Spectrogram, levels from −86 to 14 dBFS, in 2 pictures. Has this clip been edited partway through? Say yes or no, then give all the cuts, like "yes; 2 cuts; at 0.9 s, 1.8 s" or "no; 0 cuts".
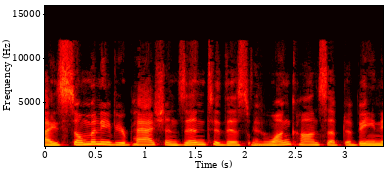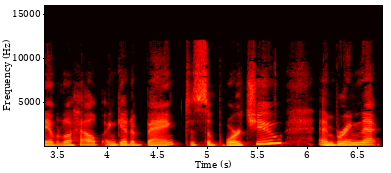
no; 0 cuts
